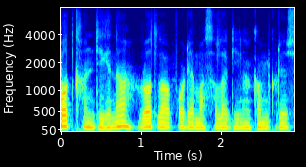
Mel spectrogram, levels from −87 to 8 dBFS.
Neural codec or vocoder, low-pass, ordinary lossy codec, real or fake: codec, 16 kHz, about 1 kbps, DyCAST, with the encoder's durations; none; none; fake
